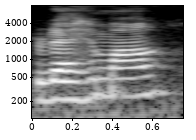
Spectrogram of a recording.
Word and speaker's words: Rahma: এরপর মনের ইচ্ছাটা বলার পর লিখে নিন রিয়া অ্যাসপেরা রেহমা নীতিকা।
